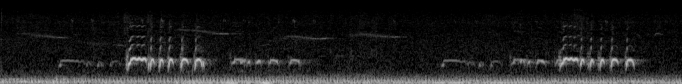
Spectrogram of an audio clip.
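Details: Zebra dove (perkutut) answering a trapper's decoy, its voice called loud and carrying far: soft introductory coos followed by a rapid stuttering series of bubbling notes, repeated twice, over steady low rumbling background noise.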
